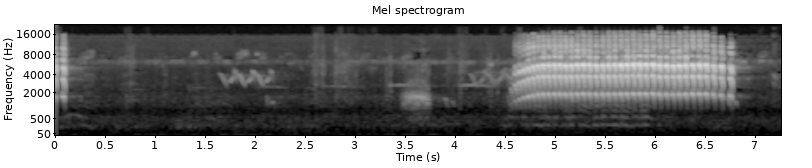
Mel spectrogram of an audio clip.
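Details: Free-living Guira cuckoo during cross-singing at a Duranta treetop: quiet faint chirps and a brief muffled note, then a loud two-second stuttering rattle of quick regular pulses that stops abruptly.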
